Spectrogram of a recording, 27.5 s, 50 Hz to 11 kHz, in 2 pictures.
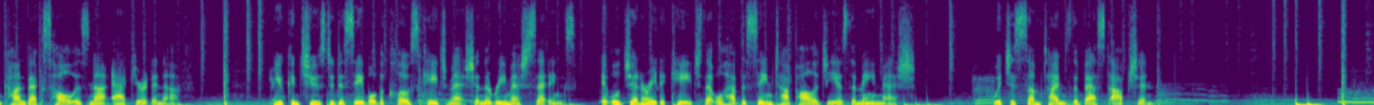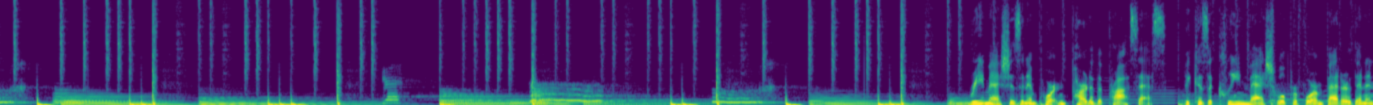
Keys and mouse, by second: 4.7 KP_Divide, 5.1 x, 6.2 ctrl+Tab, 6.6-8.1 drag, 8.5 click, 10.6-12.1 drag, 12.6 ctrl+Tab, 13.4 click, 20.6 KP_Divide, 21.3 x, 24.9 click, 26.6 Tab.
